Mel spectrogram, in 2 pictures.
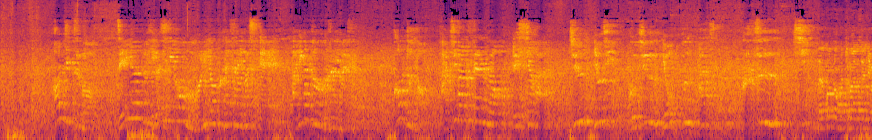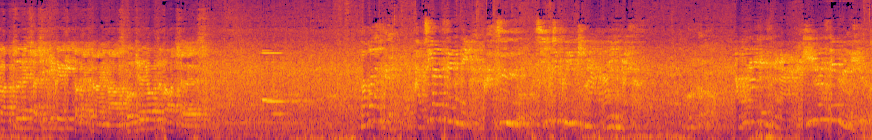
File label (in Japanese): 215系到着放送, 大崎駅にて; 大崎駅にて。オール二階建ては大崎にはもう来ません。; 湘南新宿ライン; ホリデー快速・湘南ライナー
